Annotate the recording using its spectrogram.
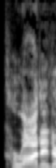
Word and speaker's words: carotid: She'd suffered two stab wounds to her neck and her left carotid artery had been severed. Said it right, Riley. – You said it right. It's a hard word.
